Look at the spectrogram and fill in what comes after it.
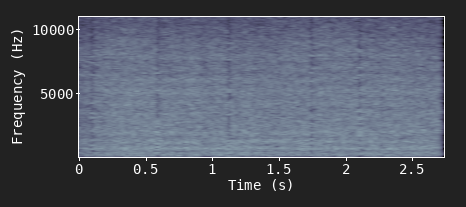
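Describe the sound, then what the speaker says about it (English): Steady, dense roar of Limbsville Falls, a waterfall on the Benton MacKaye Trail, heard up close as continuous rushing water with no breaks or voices. "And I've reached Limbsville Falls again."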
